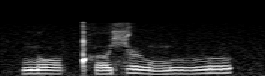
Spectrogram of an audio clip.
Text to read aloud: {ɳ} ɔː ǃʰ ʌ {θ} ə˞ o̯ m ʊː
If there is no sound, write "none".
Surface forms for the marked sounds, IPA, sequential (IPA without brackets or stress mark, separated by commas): n, ɕ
